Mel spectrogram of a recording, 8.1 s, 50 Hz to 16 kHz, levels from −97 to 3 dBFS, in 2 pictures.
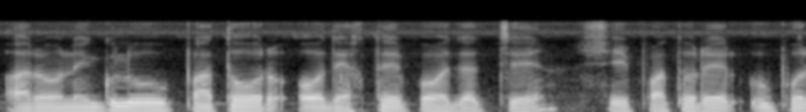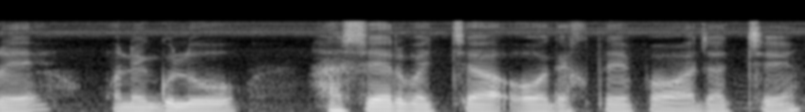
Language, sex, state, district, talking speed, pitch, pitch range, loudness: Bengali, male, Assam, Hailakandi, 120 wpm, 105 Hz, 100-110 Hz, -17 LUFS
